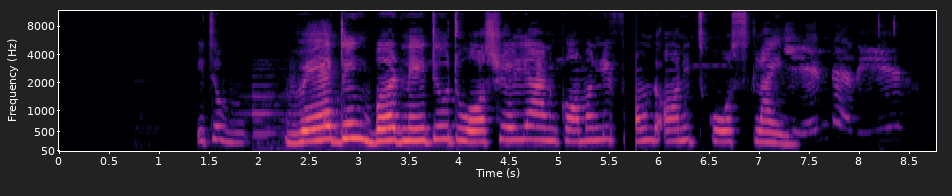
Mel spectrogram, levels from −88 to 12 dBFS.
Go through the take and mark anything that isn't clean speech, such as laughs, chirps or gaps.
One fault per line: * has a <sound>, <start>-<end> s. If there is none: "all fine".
* has a dropout, 5.7-5.8 s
